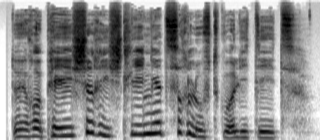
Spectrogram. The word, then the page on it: europäische Rìchtlinie zer Lùftquàlität: Bas Rhin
